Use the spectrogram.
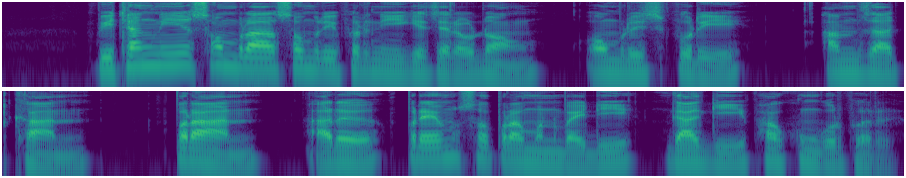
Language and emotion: Bodo, neutral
